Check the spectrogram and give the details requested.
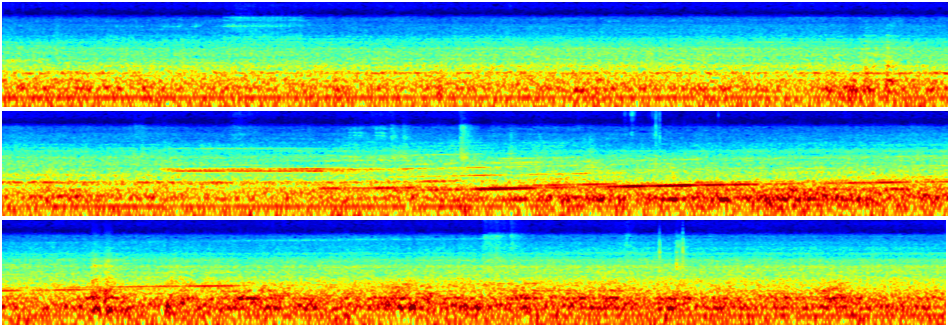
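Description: Keikyu Main Line local electric train running, heard from inside the front car: a steady hum at first, then from about halfway the motors' whine rises in pitch and the sound grows louder as the train accelerates.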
